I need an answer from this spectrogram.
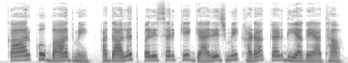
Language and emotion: Hindi, neutral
